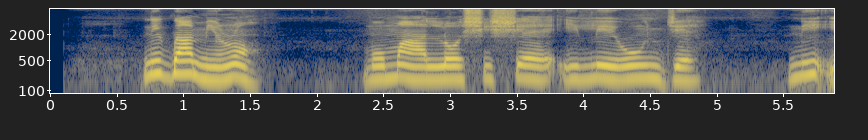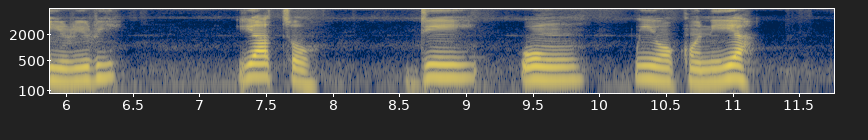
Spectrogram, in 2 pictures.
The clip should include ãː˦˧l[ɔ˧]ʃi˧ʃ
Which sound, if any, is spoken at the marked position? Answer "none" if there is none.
ɔ˧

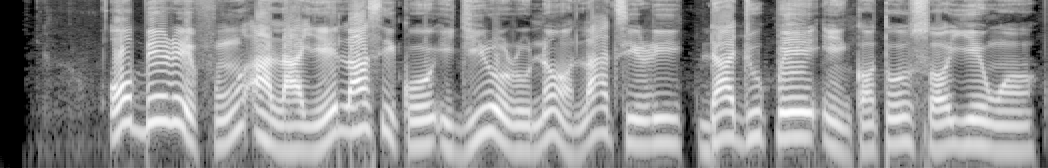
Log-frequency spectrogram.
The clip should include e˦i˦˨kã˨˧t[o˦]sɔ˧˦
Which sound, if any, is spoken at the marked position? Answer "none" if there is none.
o˦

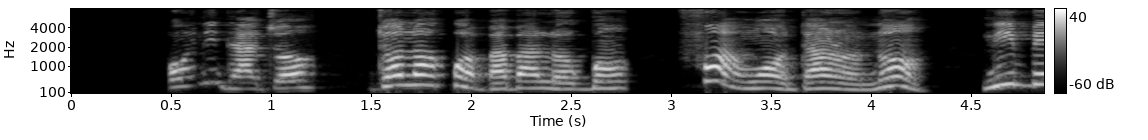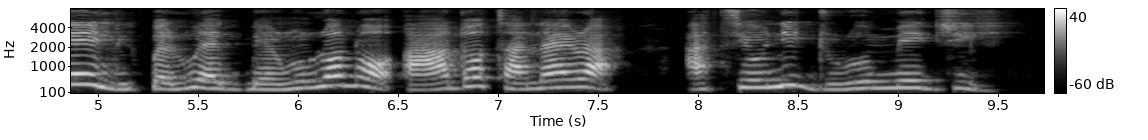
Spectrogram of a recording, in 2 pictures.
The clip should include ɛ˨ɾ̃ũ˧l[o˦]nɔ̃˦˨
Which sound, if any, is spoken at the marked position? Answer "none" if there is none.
ɔ˦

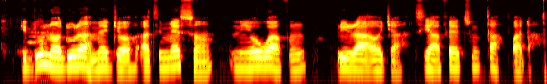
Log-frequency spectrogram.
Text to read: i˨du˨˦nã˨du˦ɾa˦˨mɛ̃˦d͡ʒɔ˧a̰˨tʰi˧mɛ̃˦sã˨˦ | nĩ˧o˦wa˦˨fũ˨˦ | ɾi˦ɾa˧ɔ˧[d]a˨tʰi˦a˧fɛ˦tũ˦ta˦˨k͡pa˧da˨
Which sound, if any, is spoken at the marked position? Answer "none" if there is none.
d͡ʒ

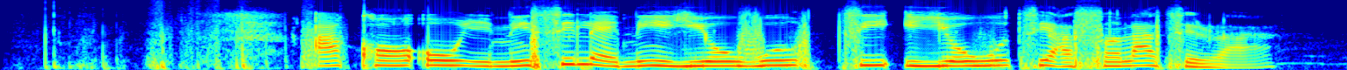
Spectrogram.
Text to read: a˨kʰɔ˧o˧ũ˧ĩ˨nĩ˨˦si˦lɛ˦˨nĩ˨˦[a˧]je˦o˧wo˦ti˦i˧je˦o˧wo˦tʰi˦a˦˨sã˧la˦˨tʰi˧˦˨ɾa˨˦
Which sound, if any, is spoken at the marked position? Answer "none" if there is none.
i˧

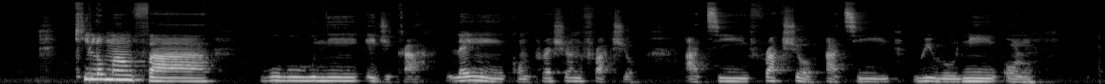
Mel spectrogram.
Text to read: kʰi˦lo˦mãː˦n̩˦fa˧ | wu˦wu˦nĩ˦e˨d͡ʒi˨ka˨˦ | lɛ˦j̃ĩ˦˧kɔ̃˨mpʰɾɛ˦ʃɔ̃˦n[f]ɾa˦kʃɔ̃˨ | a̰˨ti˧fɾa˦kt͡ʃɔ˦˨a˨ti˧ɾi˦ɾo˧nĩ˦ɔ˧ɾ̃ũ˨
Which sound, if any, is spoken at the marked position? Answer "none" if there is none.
f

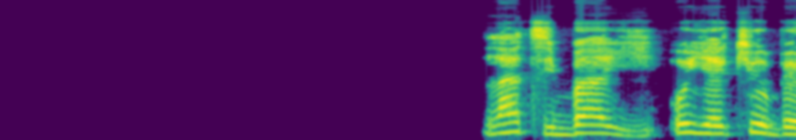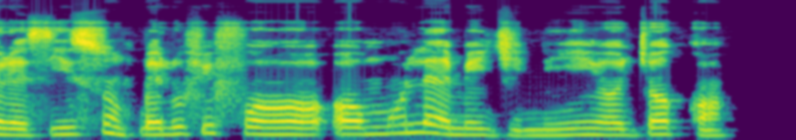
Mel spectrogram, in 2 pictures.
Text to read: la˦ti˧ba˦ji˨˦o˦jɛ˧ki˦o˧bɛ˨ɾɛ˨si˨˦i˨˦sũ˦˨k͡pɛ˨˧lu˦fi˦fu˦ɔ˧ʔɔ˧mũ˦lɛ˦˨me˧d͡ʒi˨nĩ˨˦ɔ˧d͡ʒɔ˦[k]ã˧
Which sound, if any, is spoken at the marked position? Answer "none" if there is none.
k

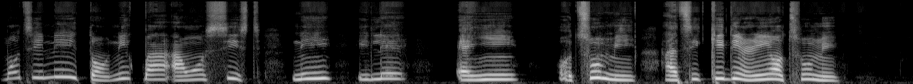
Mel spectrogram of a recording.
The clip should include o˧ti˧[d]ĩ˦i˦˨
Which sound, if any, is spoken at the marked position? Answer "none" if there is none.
n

